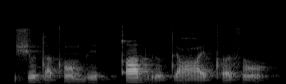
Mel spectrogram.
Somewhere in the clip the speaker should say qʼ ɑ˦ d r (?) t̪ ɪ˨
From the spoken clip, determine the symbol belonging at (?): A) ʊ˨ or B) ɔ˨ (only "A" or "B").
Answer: A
